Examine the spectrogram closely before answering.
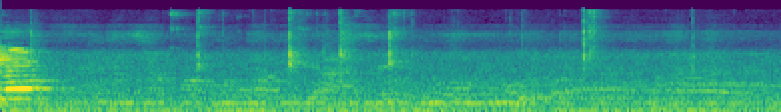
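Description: Plastic toys click and rattle as a baby handles them.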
